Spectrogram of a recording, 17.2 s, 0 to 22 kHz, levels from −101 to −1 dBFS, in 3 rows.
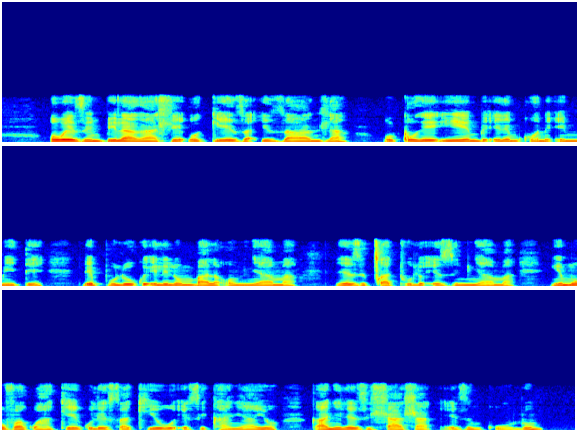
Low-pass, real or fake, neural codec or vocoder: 7.2 kHz; real; none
